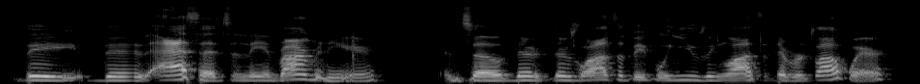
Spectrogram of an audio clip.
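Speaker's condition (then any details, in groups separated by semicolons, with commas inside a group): Cerebral palsy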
